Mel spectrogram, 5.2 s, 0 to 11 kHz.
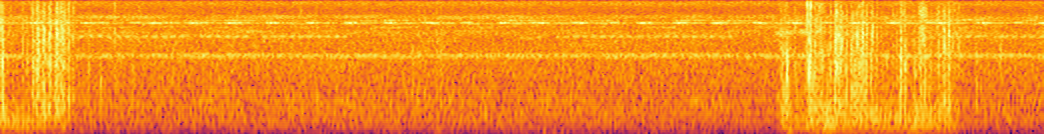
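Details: Hypopachus variolosus, the sheep frog, found on the path to the kitchen at Santa Rosa, ACG, 7:30pm, feeding on termites; a brief nasal buzz opens, then a longer rasping bleat follows about four seconds later, with constant high-pitched insect drone.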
